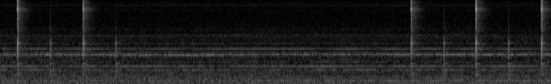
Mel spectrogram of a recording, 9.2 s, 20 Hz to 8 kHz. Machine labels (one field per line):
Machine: valve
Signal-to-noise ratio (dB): 6 dB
